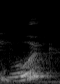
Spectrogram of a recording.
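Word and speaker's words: would: कैन not pronounce L for example vote व ओ यू एल दी वुड अब आप इसमें देखें हमारा जो वर्ड है वो वर्ल्ड नहीं है व ओ यू एल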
